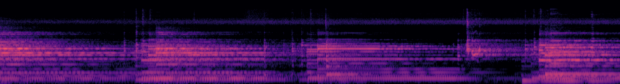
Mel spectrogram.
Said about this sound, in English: we can put this in a cathedral. So the reverb you hear now is from the two notes plugin.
